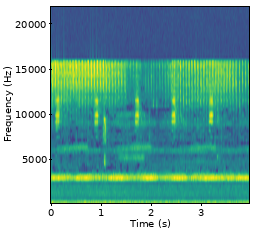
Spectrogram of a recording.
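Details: Night insects in the countryside: a constant shrill trill with sharp, very high chirps repeating at roughly even intervals, set against a steady low rumble.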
